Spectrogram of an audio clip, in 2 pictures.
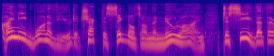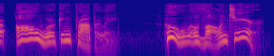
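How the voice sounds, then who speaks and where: Man as kindly older railway boss, authoritative, formal, animated intonation, children's storybook. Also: on the high side, normal speed, dry recording, studio quality. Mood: commanding. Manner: formal, commanding.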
